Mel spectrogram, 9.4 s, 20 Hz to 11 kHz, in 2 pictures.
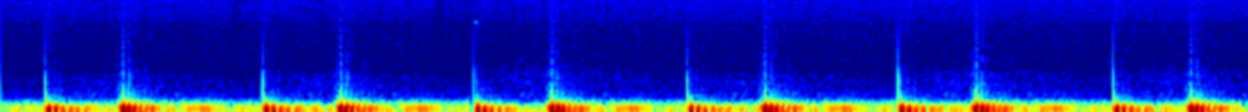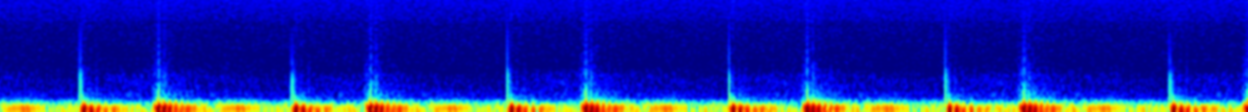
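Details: Normal heartbeat: steady, regular paired lub-dub thumps at about 72 beats per minute over a low hum, presented as the real sound of a beating heart.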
